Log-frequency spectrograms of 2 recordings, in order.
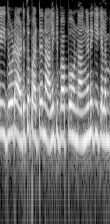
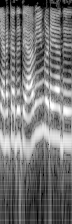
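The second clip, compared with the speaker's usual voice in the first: normal talking voice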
